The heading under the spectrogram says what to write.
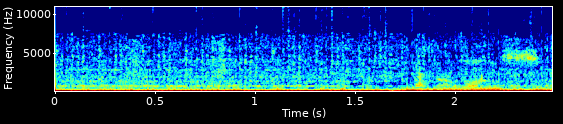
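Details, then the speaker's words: LS3/L77 V8 in a VF/VE Commodore at idle: a deep, slightly uneven beat, like running on seven cylinders. Coil or spark plug is first suspected; a spray test finds one cold cylinder, and the cause is an injector issue. "running on seven cylinders so probably the easiest way to try and solve where what area of the car is coming from it's obviously ignition coil related spark plug"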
